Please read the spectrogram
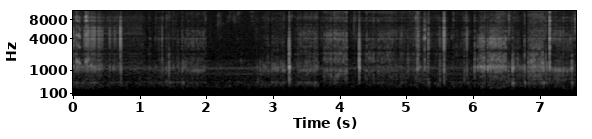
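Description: Hand groover cutting a stitch channel into a leather midsole: faint scraping strokes in a few spells, with scattered small clicks.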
